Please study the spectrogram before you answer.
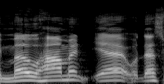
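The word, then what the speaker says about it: Muhammad: god damn you look like you say mohammed yeah well that's right that is how you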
